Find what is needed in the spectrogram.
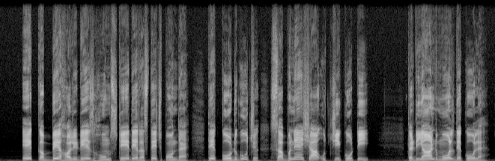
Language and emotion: Dogri, neutral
